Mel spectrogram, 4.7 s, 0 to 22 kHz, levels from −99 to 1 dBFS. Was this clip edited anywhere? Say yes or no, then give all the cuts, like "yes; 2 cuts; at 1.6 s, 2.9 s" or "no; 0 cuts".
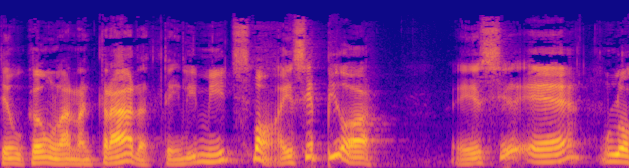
no; 0 cuts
